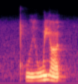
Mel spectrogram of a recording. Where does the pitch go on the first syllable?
rising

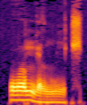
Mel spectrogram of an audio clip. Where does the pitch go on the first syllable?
high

